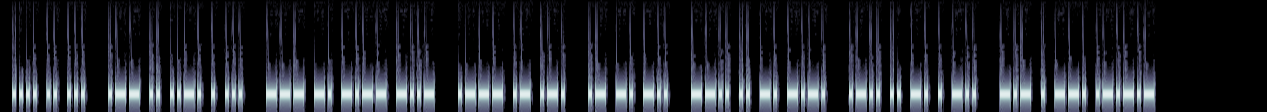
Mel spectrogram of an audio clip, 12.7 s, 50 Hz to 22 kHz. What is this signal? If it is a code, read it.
Morse code, heard as a keyed tone, about 34 wpm, 700 Hz. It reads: HIS WIFES ONYX JAR AND ZINC LINED KEG.
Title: Pangram Challenge v2 - 35wpm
